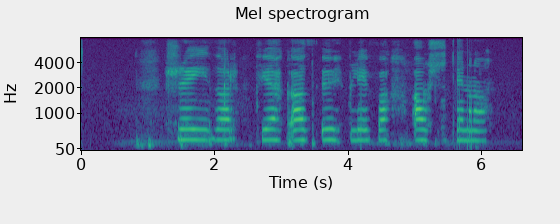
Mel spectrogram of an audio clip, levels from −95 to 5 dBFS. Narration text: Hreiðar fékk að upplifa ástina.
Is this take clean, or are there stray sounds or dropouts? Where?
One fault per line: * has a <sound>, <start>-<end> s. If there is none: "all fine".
* has a dropout, 5.6-5.6 s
